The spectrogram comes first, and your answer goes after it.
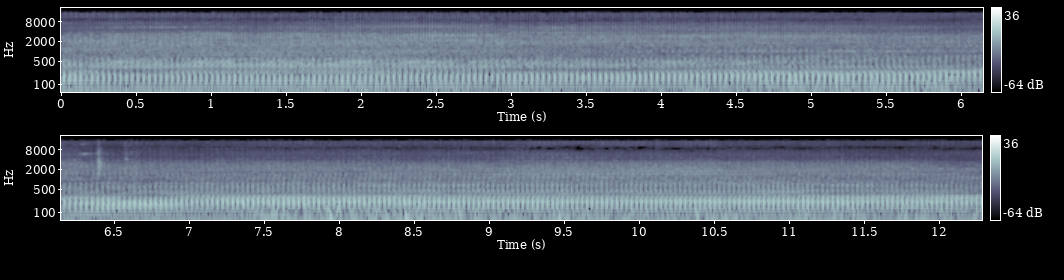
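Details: Gilson rear tine tiller after recoil cleaning, fuel seeping at tank/carburetor seam: single-cylinder chugs steadily, dipping slightly as load comes on and recovering cleanly without missing or stalling; running healthy.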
